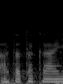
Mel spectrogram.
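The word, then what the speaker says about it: 暖かい: Đấy, đọc là Atatakai nhá.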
